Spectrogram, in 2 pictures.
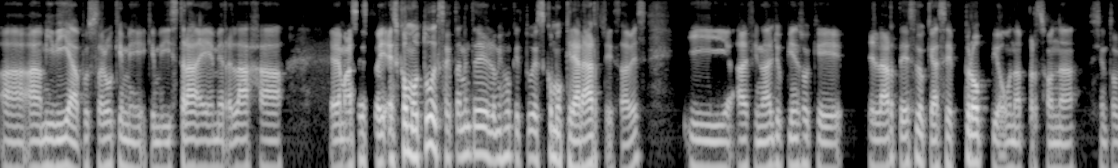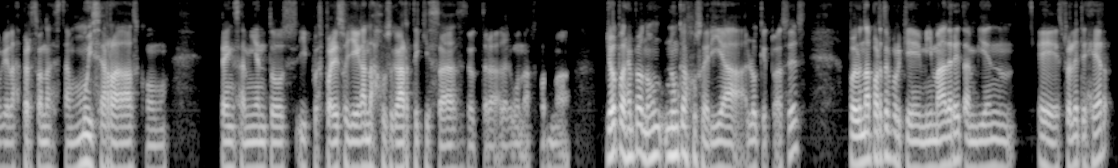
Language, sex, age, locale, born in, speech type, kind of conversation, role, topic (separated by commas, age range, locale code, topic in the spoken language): Spanish, male, 20-24, es-PE, Peru, conversation, unstructured, none, ¿Crees que hay pasatiempos que deberían ser menospreciados o juzgados?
